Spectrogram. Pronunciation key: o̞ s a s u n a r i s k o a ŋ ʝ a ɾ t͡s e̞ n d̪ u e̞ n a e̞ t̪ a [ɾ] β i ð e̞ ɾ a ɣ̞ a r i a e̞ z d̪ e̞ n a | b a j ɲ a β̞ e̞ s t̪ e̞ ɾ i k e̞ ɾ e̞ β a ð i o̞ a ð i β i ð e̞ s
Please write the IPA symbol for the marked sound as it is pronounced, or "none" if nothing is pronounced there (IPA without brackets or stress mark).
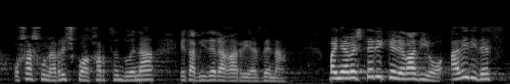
none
